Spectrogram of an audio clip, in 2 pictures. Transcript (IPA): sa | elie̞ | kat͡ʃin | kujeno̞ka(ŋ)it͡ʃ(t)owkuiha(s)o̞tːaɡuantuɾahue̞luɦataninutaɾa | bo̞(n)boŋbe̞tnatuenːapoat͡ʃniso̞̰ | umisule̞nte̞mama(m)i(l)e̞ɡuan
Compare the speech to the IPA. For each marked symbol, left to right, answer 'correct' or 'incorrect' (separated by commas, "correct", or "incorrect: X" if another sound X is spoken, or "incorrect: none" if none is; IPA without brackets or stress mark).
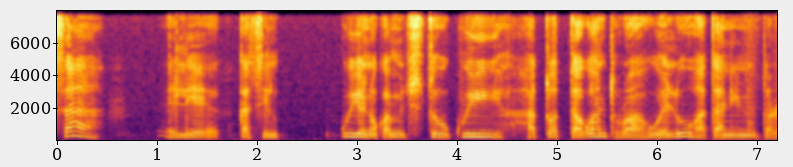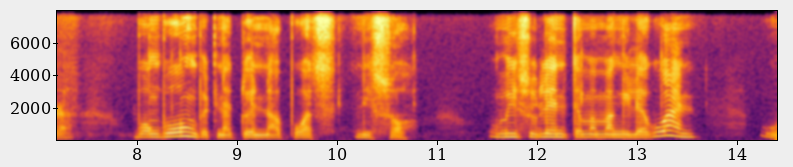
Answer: incorrect: m, correct, incorrect: t, incorrect: ŋ, incorrect: ŋ, correct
